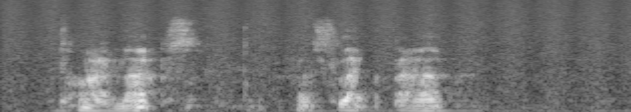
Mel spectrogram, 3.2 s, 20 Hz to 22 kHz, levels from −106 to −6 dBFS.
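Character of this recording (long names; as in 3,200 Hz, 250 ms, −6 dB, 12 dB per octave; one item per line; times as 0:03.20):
phaser sweep stages 12, 3.4 Hz, lowest notch 160–2,900 Hz
a quantiser's noise floor 8 bits, dither triangular
tremolo triangle 4.8 Hz, depth 55%
a shimmering, thickened sound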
